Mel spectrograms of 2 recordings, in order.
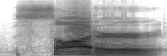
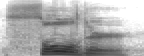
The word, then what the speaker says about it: solder: this term, it's pronounced solder in American English, but it's solder. Like it literally like everybody else in the world pronounce it solder.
